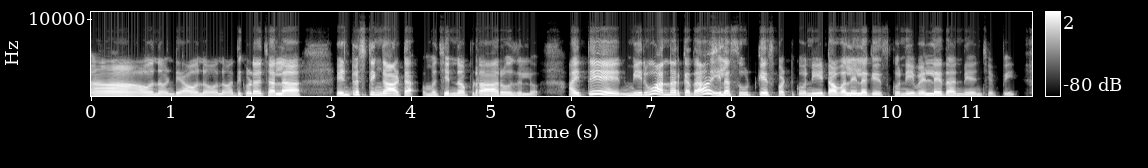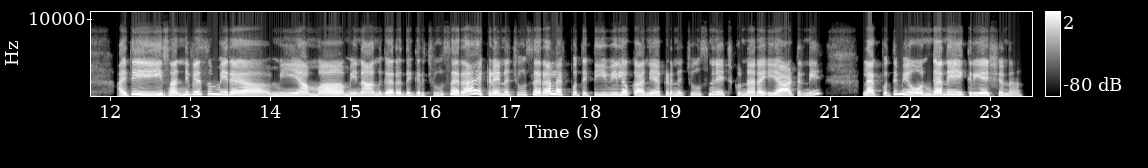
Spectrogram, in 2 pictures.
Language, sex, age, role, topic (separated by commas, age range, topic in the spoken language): Telugu, female, 20-24, host, మీకు చిన్నప్పట్లో అత్యంత ఇష్టమైన ఆట ఏది ఇప్పటికీ గుర్తొస్తుందా?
